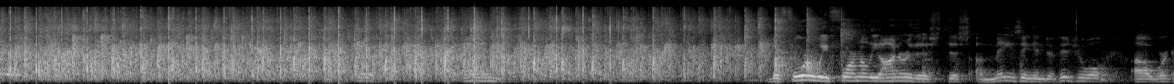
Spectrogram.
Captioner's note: applause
